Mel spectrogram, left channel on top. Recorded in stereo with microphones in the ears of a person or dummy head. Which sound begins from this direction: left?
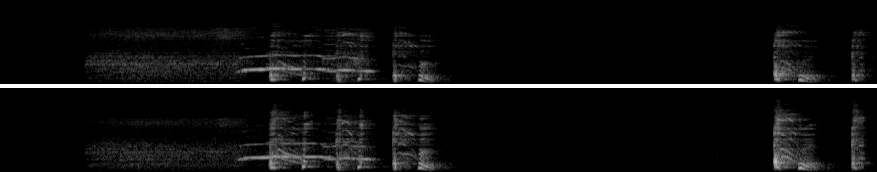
A shout, at 0.8 s.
